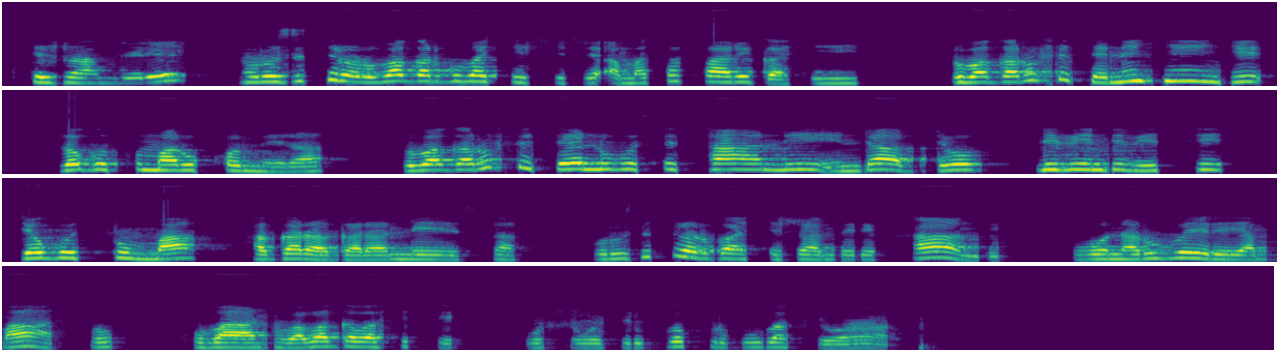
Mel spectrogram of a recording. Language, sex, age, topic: Kinyarwanda, female, 36-49, government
